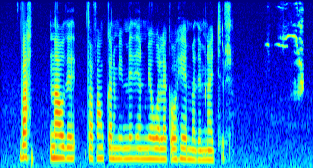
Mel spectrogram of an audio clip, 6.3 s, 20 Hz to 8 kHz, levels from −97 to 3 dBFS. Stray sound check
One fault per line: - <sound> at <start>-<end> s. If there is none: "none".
- squeak at 5.3-6.1 s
